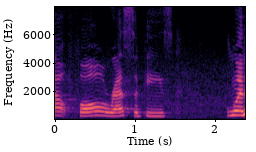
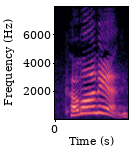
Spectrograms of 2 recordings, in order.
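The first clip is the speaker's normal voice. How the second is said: calling out; 6 semitones higher, 6 dB louder than usual. Real, not acted. Inviting viewers to the food.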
